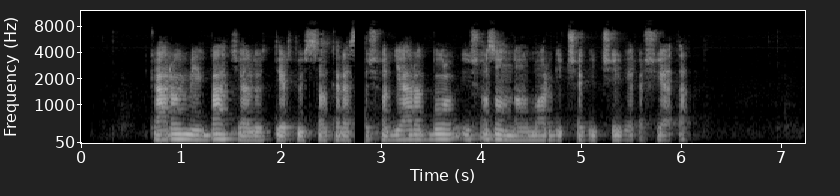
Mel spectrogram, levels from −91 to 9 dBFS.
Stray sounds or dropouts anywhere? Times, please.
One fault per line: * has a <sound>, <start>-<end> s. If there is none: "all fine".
* has a dropout, 2.7-2.8 s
